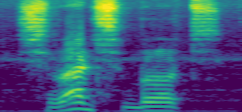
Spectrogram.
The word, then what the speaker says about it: Schwarzbrot: Schwarzbrot.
